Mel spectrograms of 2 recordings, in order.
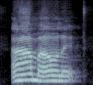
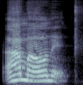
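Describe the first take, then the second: No difference in how they are said.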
